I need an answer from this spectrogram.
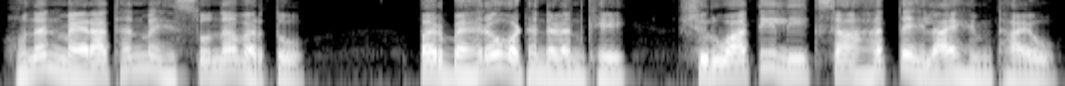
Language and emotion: Sindhi, neutral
